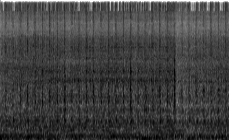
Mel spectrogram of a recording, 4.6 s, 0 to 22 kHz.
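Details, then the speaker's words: 2004 Jeep Liberty Renegade at idle: sharp light clacking about 3.5 per second over steady idle, side not yet located; later found to be a dropped rocker arm from a collapsed hydraulic lifter. "It'll fit fine there. There, that's good. So you can hear it starting to clack now."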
